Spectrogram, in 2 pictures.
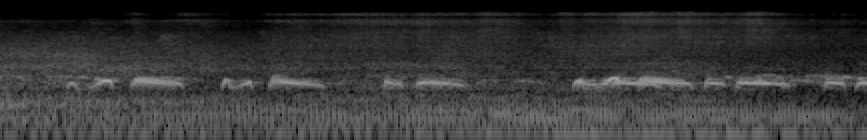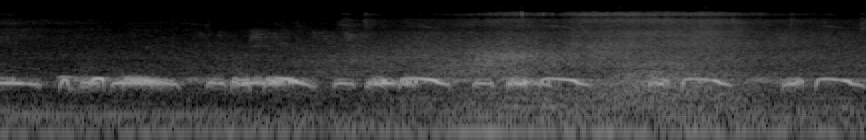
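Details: Spotted dove giving a long, busy run of mid-pitched coos that overlap almost continuously for about thirteen seconds, over low background hum.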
